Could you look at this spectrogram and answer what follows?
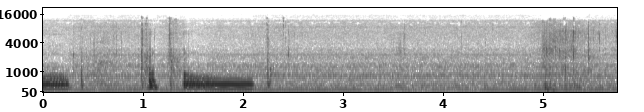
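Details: Dove calling off to the side at sunset in Sabi Sand, South Africa, 7 March 2016: low, hollow hooting "prop-prop" notes, a brief note, a quick double, then a longer held tone, over a steady low hum.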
